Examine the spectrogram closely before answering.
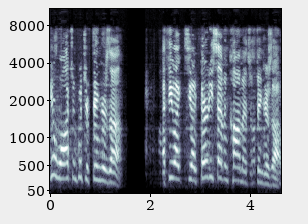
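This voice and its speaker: A man talks loudly and fairly quickly with lively intonation. His pitch is extremely high. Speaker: bowling stream commentator. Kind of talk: live commentary.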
